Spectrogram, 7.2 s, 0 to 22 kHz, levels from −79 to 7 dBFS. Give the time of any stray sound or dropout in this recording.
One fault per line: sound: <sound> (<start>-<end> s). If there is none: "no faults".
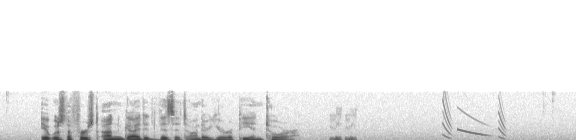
sound: laugh (4.1-4.5 s)
sound: chirp (5.5-6.3 s)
